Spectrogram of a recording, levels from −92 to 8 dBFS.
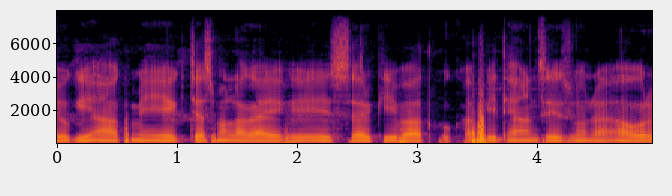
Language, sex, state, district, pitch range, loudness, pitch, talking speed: Hindi, male, Maharashtra, Washim, 100-105 Hz, -22 LUFS, 100 Hz, 215 wpm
